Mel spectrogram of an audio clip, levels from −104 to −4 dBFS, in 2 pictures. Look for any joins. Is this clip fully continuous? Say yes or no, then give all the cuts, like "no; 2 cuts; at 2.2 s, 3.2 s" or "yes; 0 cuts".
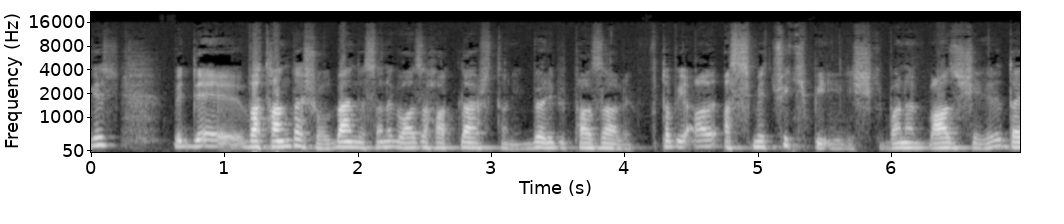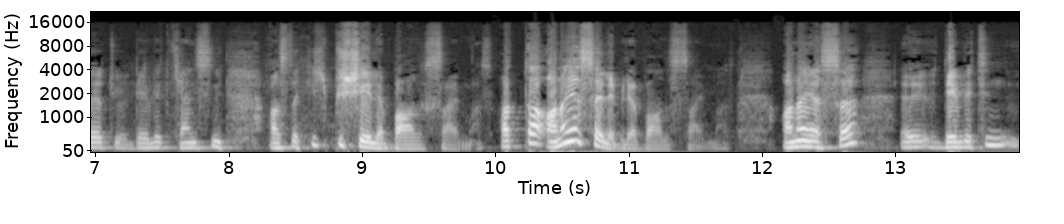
yes; 0 cuts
